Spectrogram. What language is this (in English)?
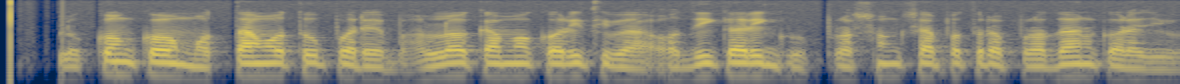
Odia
